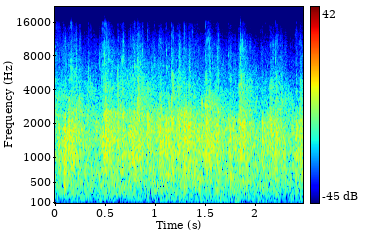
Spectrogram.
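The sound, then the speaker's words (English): An audience breaks into steady applause at the preacher's invitation during a sermon, a dense, even wash of many hands clapping at a consistent loudness throughout, with no voices standing out above it. “Amen, you can clap to that.”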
